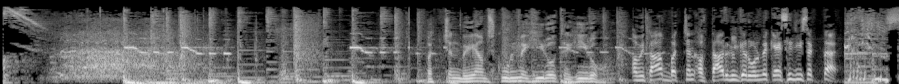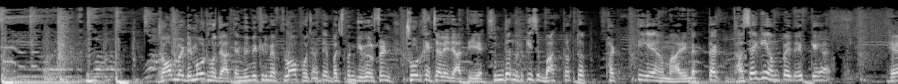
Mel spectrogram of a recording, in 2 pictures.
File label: Dailogue, Hindi; Bala Trailer; Ayushmann Khurrana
